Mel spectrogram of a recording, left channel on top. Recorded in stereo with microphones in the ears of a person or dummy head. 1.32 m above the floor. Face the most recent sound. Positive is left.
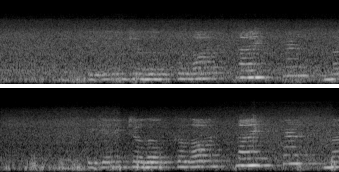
turn(degrees=-30)  # may be behind; listen again after turning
